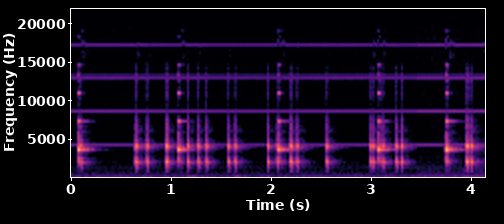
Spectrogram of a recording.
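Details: Geiger counter for environmental radiation, microphone flipped down, held close to the orange glaze of a 1930s ceramic bowl: dense irregular rapid clicks under a thin continuous high beep, the high-radiation alarm.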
